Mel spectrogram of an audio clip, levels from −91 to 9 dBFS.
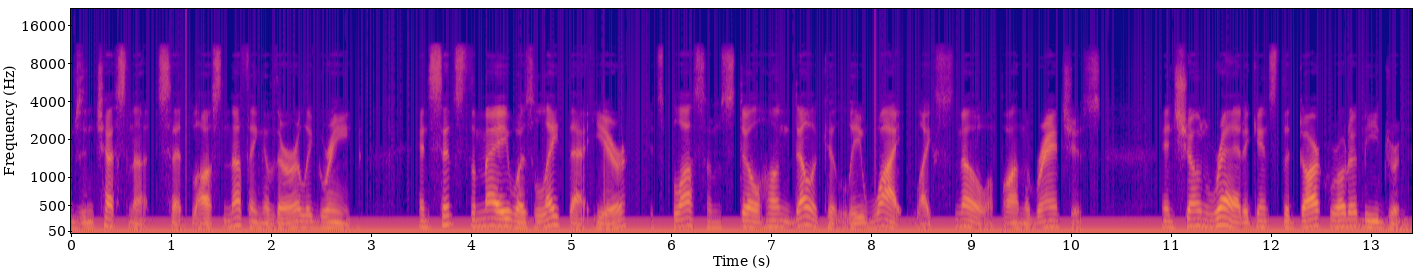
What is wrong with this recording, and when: crackle 88/s -33 dBFS
hum 50 Hz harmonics 5 -31 dBFS
1.15 pop -9 dBFS
5.33 gap 2.4 ms
8.04 pop -8 dBFS

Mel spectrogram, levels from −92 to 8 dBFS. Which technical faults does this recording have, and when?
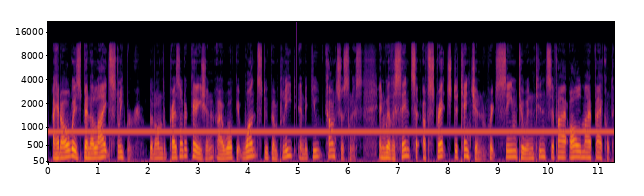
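tone 880 Hz -30 dBFS
4.97 pop -19 dBFS

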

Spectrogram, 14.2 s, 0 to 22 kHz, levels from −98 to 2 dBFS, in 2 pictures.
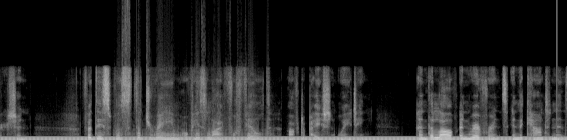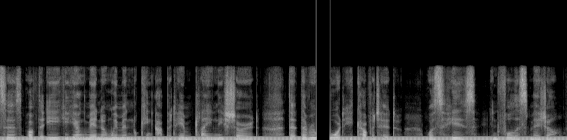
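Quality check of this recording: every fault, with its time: hum 60 Hz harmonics 8 -33 dBFS
1.42–3.43 clipped -24.5 dBFS
6.96 pop -15 dBFS
11.04–11.21 gap 0.175 s

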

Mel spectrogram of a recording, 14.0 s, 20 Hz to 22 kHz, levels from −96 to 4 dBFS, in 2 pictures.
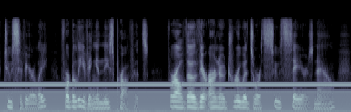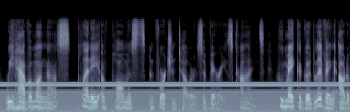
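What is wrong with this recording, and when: buzz 50 Hz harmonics 13 -33 dBFS
tone 1000 Hz -34 dBFS

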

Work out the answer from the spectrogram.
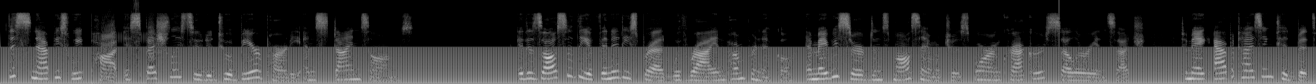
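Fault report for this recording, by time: buzz 60 Hz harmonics 36 -28 dBFS
0.92–1.57 clipped -19.5 dBFS
10.59 pop -8 dBFS

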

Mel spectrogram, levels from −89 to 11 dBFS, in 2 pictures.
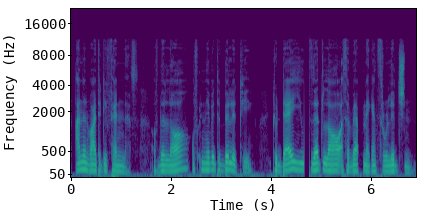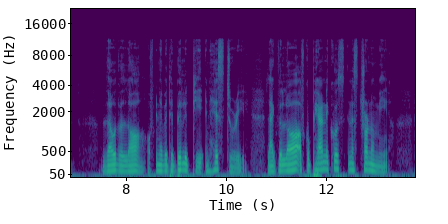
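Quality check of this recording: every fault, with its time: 4.66–4.77 gap 0.107 s

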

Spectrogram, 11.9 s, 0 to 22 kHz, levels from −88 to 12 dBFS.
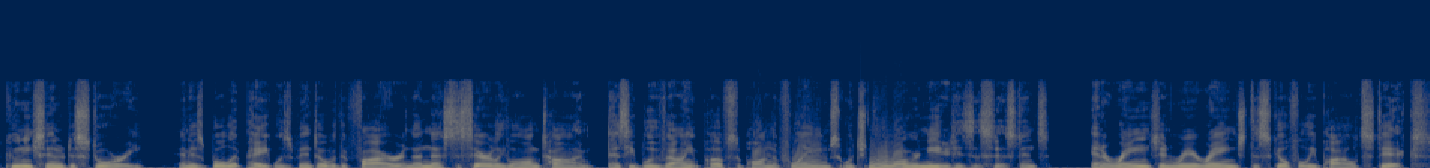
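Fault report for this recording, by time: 6.27–7.53 clipped -28 dBFS

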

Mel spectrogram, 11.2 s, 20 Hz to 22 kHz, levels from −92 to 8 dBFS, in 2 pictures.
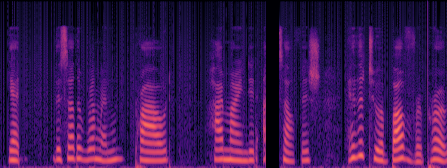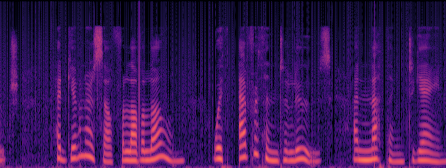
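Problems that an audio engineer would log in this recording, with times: crackle 190/s -36 dBFS
1–1.46 clipped -26 dBFS
3.31–3.49 gap 0.181 s
5.34 pop -13 dBFS
7.32 pop -9 dBFS
10.26 pop -15 dBFS

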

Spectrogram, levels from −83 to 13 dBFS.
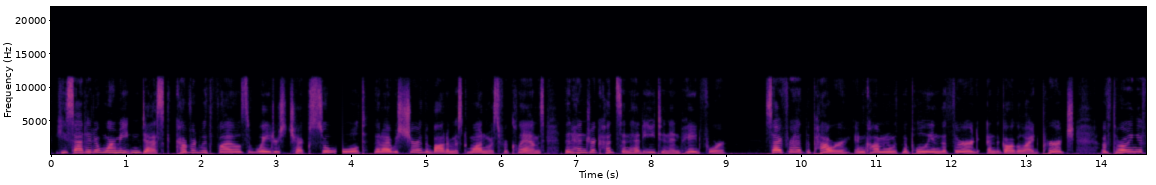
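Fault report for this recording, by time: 3.8–3.89 gap 87 ms

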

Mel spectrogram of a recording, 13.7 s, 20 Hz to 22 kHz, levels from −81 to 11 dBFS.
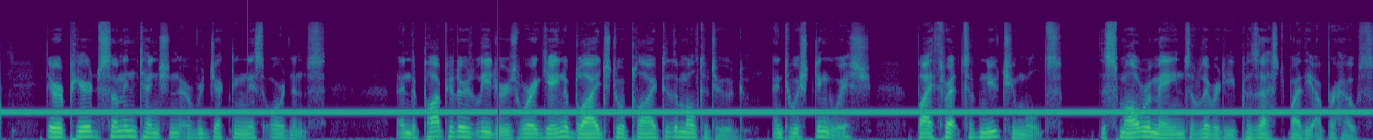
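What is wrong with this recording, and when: tone 820 Hz -27 dBFS
2.47 pop -14 dBFS
4.97–4.99 gap 19 ms

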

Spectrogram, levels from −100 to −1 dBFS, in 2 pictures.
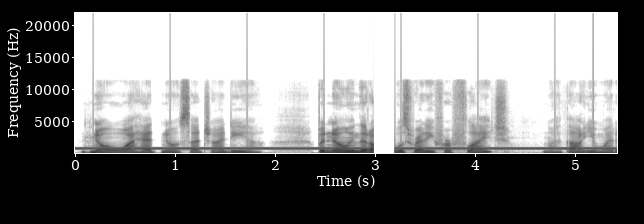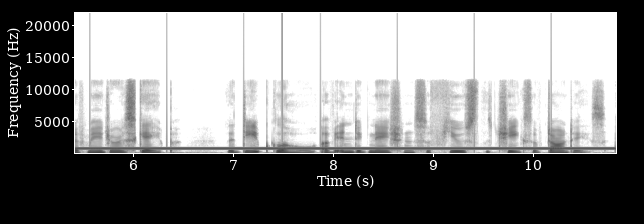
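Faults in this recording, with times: tick 78 rpm -28 dBFS
tone 810 Hz -36 dBFS
2.99–3.21 gap 0.216 s
5.19 pop -22 dBFS
7.5 pop -19 dBFS

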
